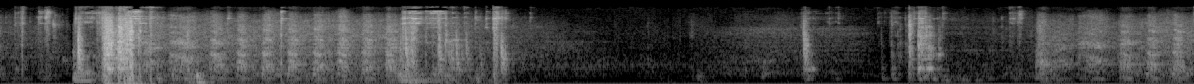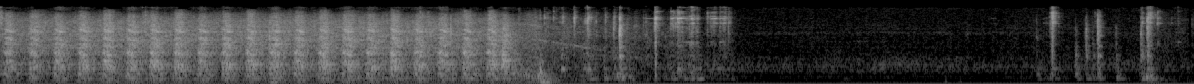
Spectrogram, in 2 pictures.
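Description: Starter spins the engine in even chugging bursts for several seconds, but it never catches or fires: cranks, no start.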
